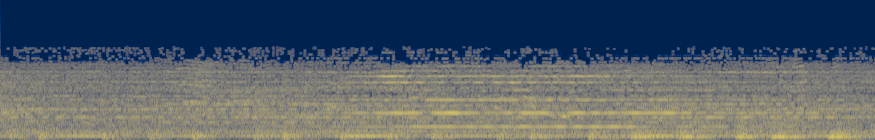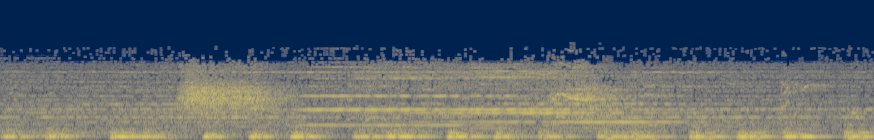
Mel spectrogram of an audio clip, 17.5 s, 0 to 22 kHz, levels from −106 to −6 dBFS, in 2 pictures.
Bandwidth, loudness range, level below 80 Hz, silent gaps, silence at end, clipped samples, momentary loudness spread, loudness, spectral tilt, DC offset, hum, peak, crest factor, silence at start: 5.6 kHz; 5 LU; -46 dBFS; none; 0 s; under 0.1%; 9 LU; -29 LUFS; -5 dB/octave; under 0.1%; none; -12 dBFS; 16 dB; 0 s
